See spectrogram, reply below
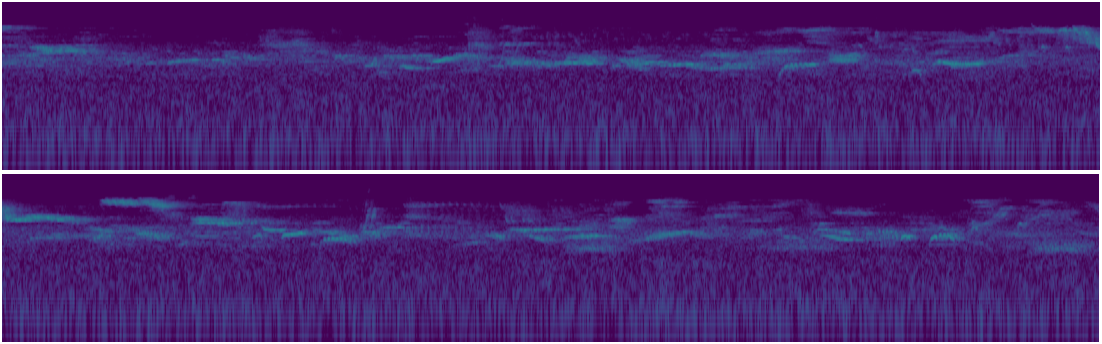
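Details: Birds singing in the Irish Midlands: continuous chorus of chirps, twitters and short whistled phrases from several birds, lively and unbroken over soft background noise.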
